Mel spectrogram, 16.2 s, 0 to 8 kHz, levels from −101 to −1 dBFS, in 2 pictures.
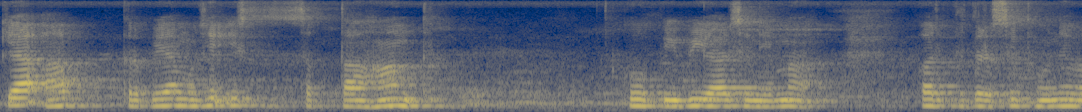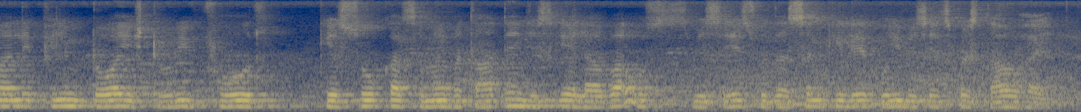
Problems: none marked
